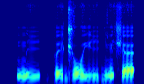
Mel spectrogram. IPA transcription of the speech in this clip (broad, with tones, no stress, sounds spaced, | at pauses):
n i˨ | p e˨ d͡ʒ oː˨ j iː˧ ɡ ĩ˧ ʃ ɛ˦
